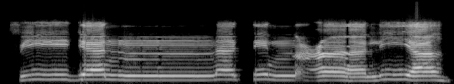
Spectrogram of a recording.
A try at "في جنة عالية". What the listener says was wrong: Untuk hanya lebih ditampakkan lagi bagian ujungnya ya, fi jannatin 'aliyah. 'Aliyah.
